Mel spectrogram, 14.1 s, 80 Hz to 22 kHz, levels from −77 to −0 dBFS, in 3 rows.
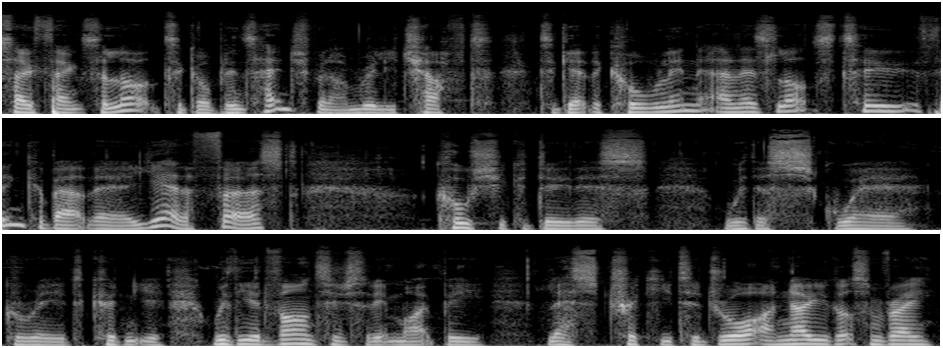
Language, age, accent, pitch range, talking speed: English, 40-59, British, 120-145 Hz, 230 wpm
